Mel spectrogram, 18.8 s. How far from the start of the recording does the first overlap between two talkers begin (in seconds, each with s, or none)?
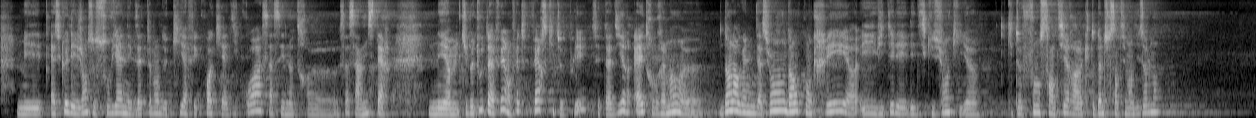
none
